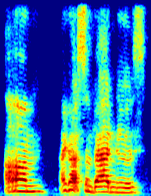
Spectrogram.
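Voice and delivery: ordinary delivery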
